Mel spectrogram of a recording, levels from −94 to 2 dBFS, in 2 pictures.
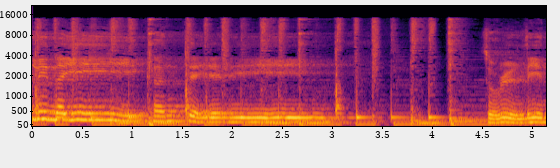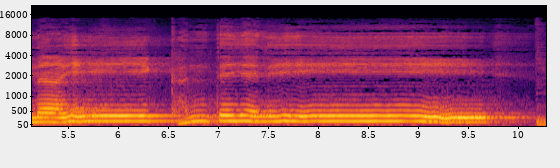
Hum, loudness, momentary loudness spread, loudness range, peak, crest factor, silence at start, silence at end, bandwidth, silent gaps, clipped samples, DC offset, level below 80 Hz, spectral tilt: none; -14 LUFS; 9 LU; 2 LU; -2 dBFS; 12 dB; 0 s; 0 s; 14.5 kHz; none; under 0.1%; under 0.1%; -34 dBFS; -6 dB/octave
